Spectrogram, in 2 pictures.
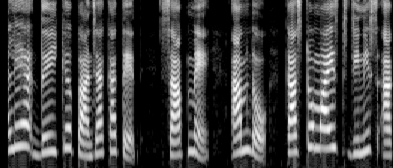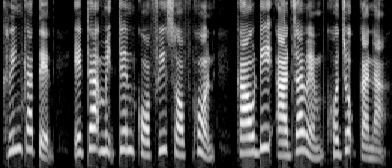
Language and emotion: Santali, neutral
